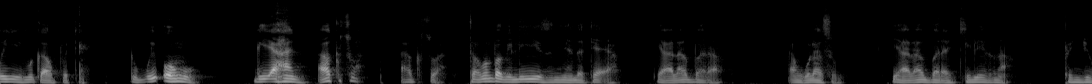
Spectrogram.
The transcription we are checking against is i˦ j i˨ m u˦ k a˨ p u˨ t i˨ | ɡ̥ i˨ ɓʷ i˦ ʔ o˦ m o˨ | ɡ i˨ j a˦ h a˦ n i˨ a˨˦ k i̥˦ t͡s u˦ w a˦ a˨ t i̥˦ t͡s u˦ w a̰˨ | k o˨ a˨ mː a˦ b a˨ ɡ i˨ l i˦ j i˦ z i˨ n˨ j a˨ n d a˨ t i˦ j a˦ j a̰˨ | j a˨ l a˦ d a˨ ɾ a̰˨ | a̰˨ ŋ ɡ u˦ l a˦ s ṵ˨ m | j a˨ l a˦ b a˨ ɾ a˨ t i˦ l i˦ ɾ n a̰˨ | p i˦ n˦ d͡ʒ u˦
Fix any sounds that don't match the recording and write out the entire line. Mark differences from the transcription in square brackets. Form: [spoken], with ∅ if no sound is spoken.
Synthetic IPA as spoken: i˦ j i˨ m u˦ k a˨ p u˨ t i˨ | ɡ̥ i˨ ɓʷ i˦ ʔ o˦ m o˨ | ɡ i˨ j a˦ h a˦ n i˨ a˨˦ k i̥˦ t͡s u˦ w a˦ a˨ [k] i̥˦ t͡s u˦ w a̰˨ | [t] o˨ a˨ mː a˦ b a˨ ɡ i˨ l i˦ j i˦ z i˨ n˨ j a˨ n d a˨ t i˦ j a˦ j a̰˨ | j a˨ l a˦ [b] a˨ ɾ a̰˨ | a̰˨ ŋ ɡ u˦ l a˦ s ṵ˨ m | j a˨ l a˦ b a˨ ɾ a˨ [k] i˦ l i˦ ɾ n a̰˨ | p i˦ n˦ d͡ʒ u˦

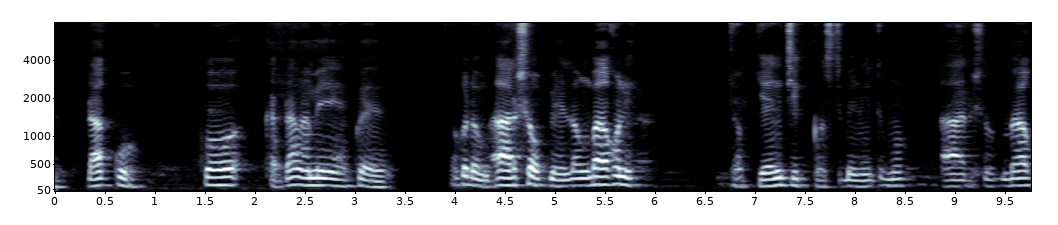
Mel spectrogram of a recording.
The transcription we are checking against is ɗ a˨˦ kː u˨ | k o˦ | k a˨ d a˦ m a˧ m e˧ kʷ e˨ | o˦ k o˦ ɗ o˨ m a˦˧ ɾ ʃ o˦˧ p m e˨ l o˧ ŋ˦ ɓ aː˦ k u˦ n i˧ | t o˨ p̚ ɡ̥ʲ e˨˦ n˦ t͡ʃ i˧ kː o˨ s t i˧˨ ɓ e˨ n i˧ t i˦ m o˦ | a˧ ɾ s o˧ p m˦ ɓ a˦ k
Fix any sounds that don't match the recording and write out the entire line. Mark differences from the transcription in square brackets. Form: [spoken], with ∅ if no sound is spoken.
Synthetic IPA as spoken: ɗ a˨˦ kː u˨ | k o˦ | k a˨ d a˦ [ŋ] a˧ m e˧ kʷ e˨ | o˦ k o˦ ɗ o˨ m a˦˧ ɾ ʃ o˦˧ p m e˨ l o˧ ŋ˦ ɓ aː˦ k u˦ n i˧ | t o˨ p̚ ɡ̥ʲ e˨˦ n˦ t͡ʃ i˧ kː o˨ s t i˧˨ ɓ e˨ n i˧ t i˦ m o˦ | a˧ ɾ [ʃ] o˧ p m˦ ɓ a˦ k

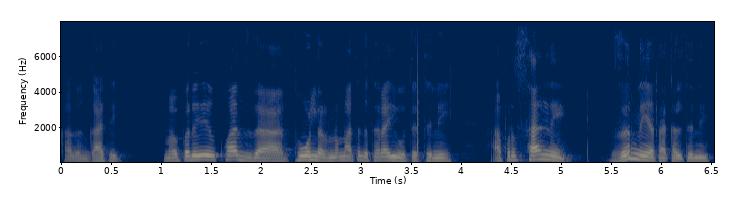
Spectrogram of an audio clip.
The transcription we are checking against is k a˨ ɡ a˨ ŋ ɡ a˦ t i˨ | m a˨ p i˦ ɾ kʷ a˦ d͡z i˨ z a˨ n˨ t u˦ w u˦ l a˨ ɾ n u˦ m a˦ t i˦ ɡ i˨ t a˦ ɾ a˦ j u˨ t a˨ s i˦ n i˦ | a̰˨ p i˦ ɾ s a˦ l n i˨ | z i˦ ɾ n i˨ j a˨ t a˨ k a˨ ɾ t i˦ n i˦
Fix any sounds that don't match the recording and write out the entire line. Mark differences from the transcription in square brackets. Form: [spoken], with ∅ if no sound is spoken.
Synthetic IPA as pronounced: k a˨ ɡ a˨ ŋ ɡ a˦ t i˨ | m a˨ p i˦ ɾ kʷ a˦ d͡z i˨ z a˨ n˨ t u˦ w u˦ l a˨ ɾ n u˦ m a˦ t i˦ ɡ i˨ t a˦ ɾ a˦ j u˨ t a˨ [t] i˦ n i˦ | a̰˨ p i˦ ɾ s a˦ l n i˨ | z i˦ ɾ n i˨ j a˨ t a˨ k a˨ [l] t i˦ n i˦

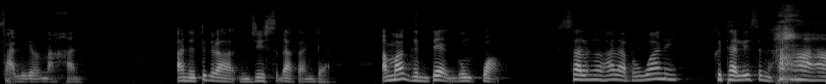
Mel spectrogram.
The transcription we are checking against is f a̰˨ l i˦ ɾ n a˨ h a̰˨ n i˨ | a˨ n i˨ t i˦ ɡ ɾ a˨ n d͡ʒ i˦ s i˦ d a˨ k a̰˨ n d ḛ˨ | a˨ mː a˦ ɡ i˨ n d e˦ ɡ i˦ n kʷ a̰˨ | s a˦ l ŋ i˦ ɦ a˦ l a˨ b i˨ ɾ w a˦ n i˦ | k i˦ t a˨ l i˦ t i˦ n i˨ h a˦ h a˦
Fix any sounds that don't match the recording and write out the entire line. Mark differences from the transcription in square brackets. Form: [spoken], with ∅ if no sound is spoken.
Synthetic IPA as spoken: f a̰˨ l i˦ ɾ n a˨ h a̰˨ n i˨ | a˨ n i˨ t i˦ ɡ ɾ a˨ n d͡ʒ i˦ s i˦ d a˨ k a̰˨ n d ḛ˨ | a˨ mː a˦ ɡ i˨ n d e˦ ɡ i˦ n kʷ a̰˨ | s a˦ l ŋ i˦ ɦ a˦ l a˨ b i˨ ɾ w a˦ n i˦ | k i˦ t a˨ l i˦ [s] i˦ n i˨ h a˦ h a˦

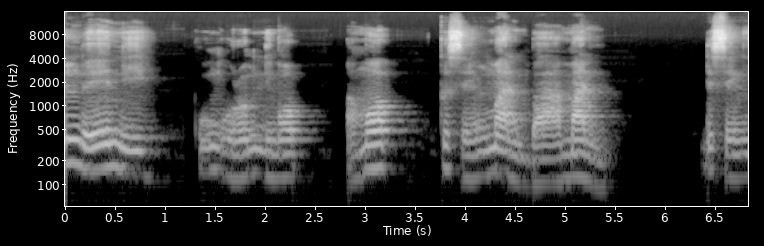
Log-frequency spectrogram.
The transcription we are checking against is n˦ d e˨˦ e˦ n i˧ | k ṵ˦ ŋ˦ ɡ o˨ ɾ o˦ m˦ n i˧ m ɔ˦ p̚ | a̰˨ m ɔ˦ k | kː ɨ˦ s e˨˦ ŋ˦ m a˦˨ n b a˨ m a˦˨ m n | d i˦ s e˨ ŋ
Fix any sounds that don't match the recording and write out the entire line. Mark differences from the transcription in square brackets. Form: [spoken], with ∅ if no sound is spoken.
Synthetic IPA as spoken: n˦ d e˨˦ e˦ n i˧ | k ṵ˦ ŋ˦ ɡ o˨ ɾ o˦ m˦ n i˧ m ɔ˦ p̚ | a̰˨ m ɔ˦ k | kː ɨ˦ s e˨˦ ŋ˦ m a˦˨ n b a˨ m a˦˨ [∅] n | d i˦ s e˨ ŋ

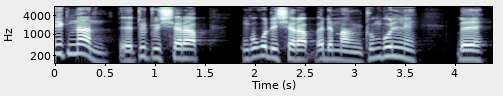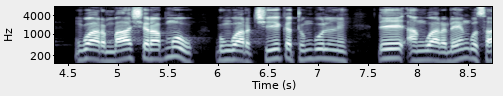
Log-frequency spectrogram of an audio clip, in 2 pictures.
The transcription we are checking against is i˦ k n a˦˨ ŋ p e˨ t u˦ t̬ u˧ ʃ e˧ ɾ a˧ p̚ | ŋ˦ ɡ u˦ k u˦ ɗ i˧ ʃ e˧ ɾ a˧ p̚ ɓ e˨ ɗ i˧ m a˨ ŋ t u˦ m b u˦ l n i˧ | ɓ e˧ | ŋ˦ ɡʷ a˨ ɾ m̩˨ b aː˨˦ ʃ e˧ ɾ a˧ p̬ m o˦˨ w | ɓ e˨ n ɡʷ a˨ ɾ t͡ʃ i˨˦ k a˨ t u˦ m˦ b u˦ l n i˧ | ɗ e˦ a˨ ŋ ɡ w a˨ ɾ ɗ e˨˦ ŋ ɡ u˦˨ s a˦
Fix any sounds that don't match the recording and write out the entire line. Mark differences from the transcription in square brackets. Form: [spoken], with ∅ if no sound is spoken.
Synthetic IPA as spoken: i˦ k n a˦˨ [n] p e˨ t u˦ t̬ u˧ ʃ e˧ ɾ a˧ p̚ | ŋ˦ ɡ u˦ k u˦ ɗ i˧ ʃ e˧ ɾ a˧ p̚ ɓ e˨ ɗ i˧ m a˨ ŋ t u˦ m b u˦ l n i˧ | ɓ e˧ | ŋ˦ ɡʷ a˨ ɾ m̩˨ b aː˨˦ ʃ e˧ ɾ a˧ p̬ m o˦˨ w | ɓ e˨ [ŋ] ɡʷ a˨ ɾ t͡ʃ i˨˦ k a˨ t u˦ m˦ b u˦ l n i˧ | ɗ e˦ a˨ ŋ ɡ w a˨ ɾ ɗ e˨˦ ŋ ɡ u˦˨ s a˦

